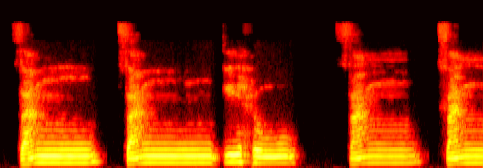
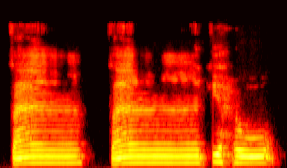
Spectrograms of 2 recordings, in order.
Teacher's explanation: kena rasa belakang lidah kita naik kena rasa belakang lidah kita ni pai lidah kita naik sentuh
